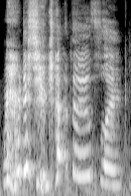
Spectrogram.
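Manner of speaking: high, loud gushing; excited fan squeal. Retold or imitated. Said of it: "she was like".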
